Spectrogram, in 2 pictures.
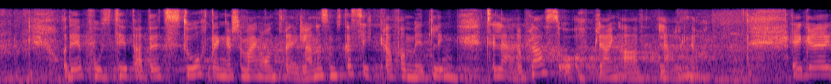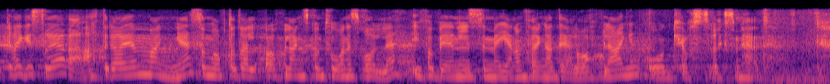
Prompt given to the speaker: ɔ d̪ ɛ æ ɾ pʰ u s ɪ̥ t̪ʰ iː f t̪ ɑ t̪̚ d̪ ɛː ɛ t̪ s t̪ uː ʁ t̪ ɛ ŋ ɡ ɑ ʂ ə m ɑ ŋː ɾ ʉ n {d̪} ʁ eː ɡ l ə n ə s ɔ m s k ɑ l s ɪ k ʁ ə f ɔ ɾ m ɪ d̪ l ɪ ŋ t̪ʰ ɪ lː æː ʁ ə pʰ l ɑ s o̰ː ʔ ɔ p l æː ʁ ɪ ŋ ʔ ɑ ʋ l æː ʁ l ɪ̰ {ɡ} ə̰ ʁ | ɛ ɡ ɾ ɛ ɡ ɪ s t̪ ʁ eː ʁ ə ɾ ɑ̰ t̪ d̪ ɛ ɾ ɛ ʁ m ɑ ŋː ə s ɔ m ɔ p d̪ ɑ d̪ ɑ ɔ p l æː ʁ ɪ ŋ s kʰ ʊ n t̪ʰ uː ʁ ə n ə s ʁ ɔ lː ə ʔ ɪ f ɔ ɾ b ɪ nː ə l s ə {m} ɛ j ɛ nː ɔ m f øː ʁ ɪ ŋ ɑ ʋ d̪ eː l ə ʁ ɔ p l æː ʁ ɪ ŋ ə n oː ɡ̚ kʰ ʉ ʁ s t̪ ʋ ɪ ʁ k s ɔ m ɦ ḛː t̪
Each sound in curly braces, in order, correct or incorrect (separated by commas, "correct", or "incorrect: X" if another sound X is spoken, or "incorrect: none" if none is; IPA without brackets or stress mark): incorrect: t̪, incorrect: ŋ, correct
